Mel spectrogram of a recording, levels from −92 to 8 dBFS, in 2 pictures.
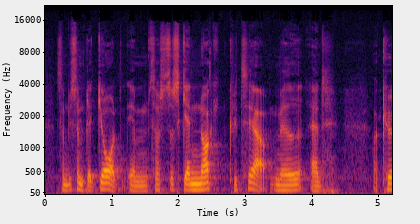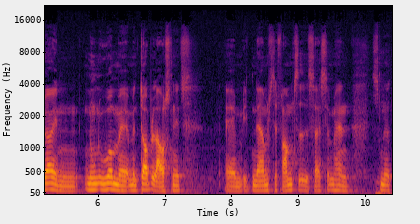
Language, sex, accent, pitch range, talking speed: Danish, male, native, 100-125 Hz, 165 wpm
